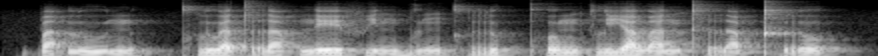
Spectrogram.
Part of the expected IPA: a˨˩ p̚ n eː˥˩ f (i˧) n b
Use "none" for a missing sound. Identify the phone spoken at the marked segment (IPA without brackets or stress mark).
i˧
